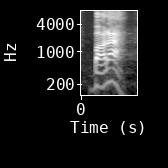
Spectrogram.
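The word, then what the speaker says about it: ברא: es una sola palabra que se escribe para sí así nomás como suena vara y esa palabra tiene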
